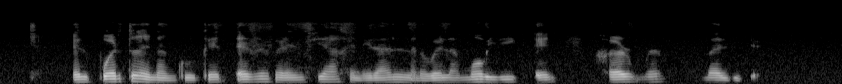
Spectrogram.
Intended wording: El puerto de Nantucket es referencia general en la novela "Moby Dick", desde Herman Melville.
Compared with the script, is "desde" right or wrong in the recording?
wrong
